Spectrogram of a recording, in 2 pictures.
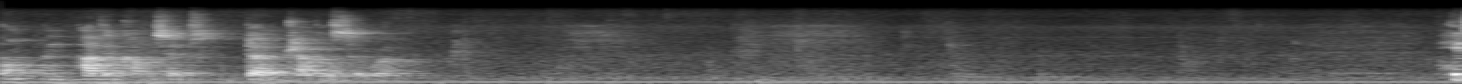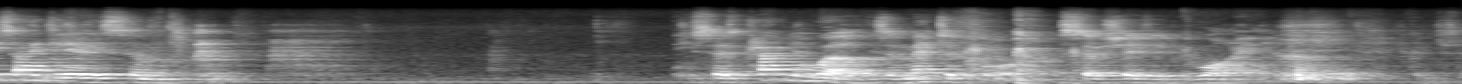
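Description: A man speaks calmly into a microphone, with pauses.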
